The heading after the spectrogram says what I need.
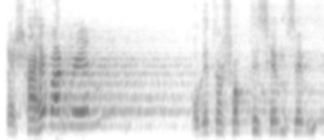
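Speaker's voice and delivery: normal talking voice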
